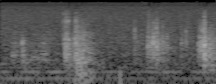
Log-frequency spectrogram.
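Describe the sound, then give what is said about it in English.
A door is shut with a soft wooden knock, and a faint lock click follows shortly after, both quiet against a low background hum. “Close the door and lock it, Bob.”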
